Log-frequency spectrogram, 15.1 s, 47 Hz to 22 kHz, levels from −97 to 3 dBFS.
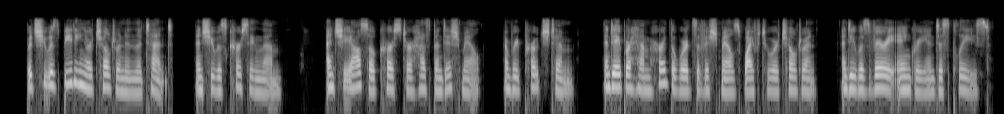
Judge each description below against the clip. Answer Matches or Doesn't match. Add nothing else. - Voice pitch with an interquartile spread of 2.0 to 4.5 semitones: Matches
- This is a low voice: Doesn't match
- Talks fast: Doesn't match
